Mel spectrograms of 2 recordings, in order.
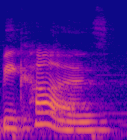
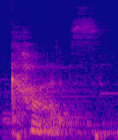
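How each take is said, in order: First: The word is said with both syllables. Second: The word is shortened to 'cuz'.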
